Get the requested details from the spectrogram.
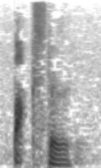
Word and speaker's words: Boxster: Boxster, am I saying that right? – Boxster.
